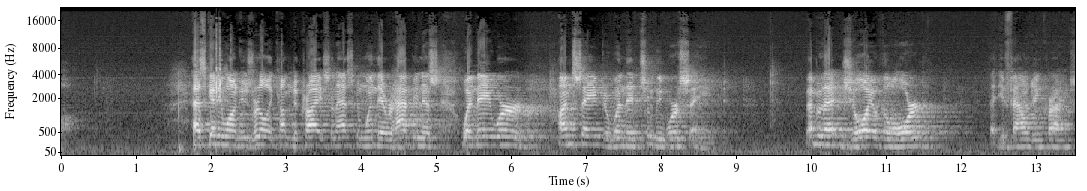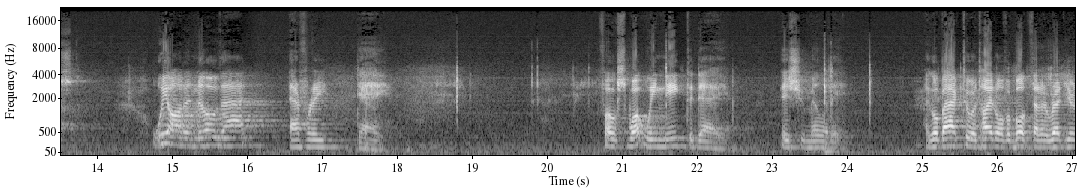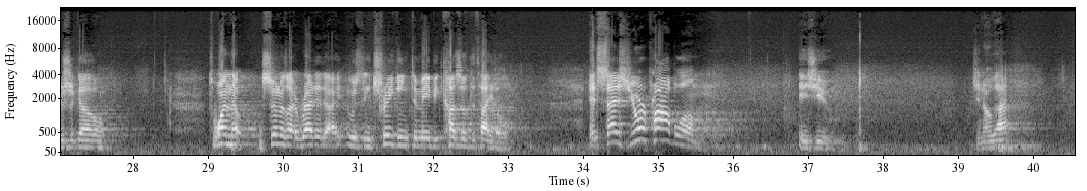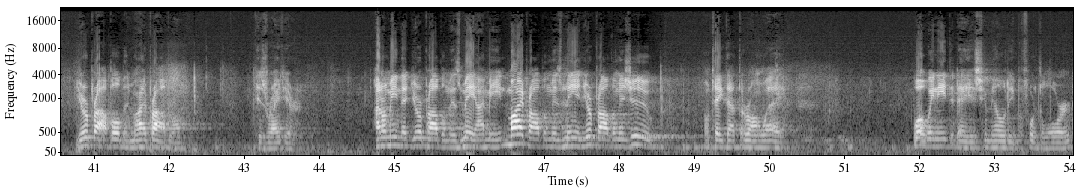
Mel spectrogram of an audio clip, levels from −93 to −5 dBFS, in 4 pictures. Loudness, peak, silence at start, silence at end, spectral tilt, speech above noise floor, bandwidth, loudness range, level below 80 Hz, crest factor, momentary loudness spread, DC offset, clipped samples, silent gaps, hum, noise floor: -16 LUFS; 0 dBFS; 0 s; 0 s; -2 dB/octave; 30 dB; over 20 kHz; 7 LU; -54 dBFS; 20 dB; 21 LU; under 0.1%; under 0.1%; none; none; -47 dBFS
